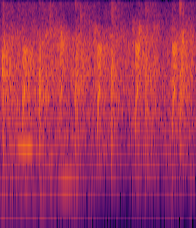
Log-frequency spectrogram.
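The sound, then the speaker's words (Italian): Audience applause at an evening event in Legnano, Italy, honouring the town's mayor: a steady, dense wash of many hands clapping at even loudness throughout the short stretch. “grazie ancora, facciamo ancora un applauso al sindaco di Legnano per le sue splendide parole”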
